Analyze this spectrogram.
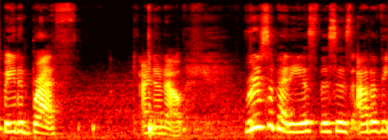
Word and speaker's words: Ruta Sepetys: Ruta Sepetys, this is Out of the Easy, which is her second book.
